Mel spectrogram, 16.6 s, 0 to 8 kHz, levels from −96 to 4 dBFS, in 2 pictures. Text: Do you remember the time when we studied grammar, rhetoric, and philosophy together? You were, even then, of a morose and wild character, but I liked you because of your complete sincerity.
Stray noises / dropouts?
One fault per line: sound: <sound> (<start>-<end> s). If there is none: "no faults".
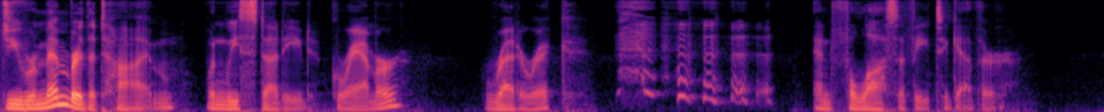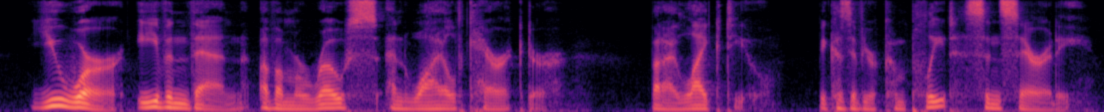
sound: laugh (4.6-5.8 s)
